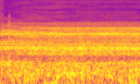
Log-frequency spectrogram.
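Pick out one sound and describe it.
A gas torch flame roars.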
